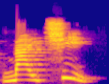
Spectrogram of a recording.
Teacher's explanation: A gente coloca o izinho aí depois do T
